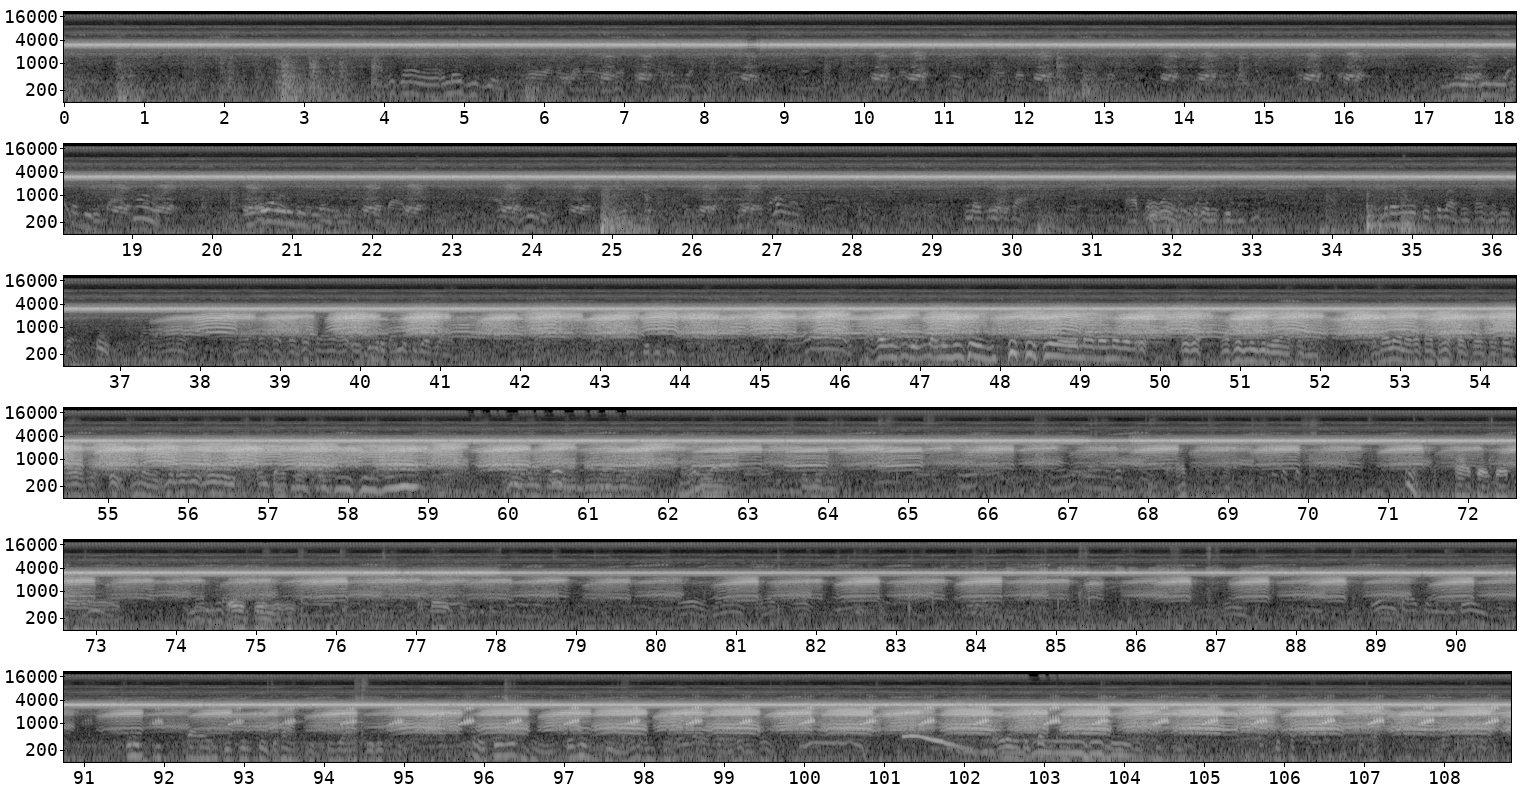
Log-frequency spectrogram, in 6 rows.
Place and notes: Koforidua, Ghana - Amphibia Bonya, Ghana.
Variations of amphibian acoustic phenomena documented in Ghana. Specific species will be identified and documented off and onsite. Acoustic Ecologists are invited to join in this research.
*This soundscape will keep memory of the place since biodiversity is rapidly diminishing due to human settlements.
Recording format: Binaural.
Date: 22.08.2021.
Time: Between 8 and 9pm.
Recording gear: Soundman OKM II with XLR Adapter into ZOOM F4.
